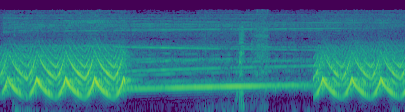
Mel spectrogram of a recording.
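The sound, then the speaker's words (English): A toy soundboard plays an electronic siren: a fast, rapidly repeating up-down whoop that breaks into a steady, slowly rising tone for a couple of seconds, then resumes the whooping. Loud, with no talk. “When you said no deal, that was my siren to say I disagree.”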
